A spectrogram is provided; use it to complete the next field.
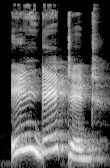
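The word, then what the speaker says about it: indebted: Next word आभारी या फिर एहसानमंद, इंडेटेड, इंडेटेड, यहाँ पे भी साइलेंट रहेगा.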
